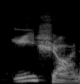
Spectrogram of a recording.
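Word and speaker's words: Ixan: It's spelled, what is it, I-X-A-N, I think is how his first name was spelled, but it's pronounced Eshawn Henderson.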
